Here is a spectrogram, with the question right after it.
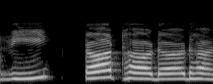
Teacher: मूर्धा अर्थात मुख की छत, अर्थात हमारी जीभ ऊपर को छूती है।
